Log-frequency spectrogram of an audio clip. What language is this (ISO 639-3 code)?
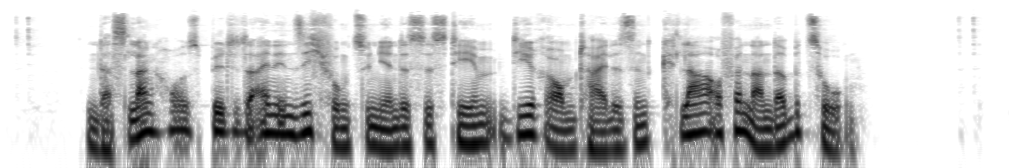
deu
